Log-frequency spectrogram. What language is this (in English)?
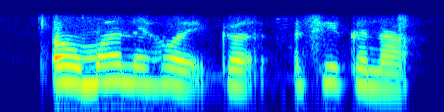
Manipuri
